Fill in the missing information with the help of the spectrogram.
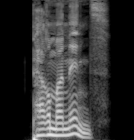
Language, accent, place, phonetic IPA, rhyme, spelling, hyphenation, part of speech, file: German, Germany, Berlin, [pɛʁmaˈɛnt͡s], -ɛnt͡s, Permanenz, Per‧ma‧nenz, noun, De-Permanenz.ogg
- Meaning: permanence (the state of being permanent)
